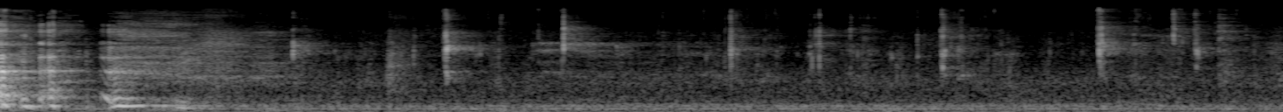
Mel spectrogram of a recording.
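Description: Close-up chewing of a seafood boil mouthful: scattered wet mouth clicks and lip smacks, after a brief laugh in the first second.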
